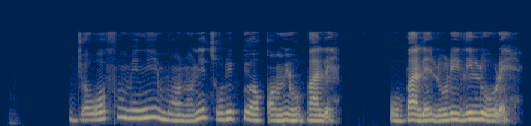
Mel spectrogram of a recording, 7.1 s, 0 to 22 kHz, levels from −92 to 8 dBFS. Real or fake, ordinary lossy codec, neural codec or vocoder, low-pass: real; none; none; none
